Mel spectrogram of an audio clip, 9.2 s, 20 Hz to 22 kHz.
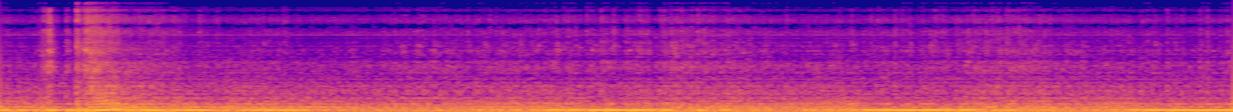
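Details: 1986 Ford Mustang GT, supposedly original-mile car (about 40–50,000 mi), sat for a while; first start: cranks, catches, then a lumpy, uneven low rumble that surges and sags; owner suspects a misfire, cause not pinned down.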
